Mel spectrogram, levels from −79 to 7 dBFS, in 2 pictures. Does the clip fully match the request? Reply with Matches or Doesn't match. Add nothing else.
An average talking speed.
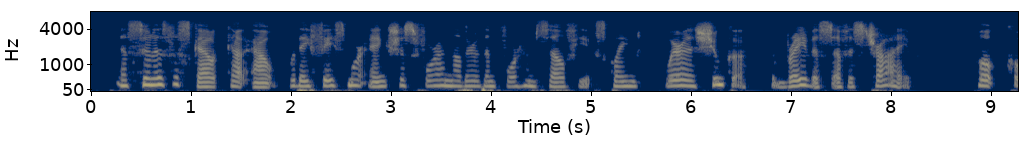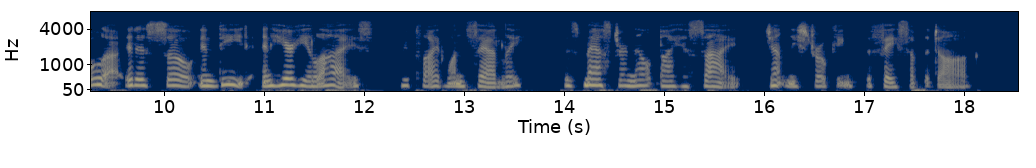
Matches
